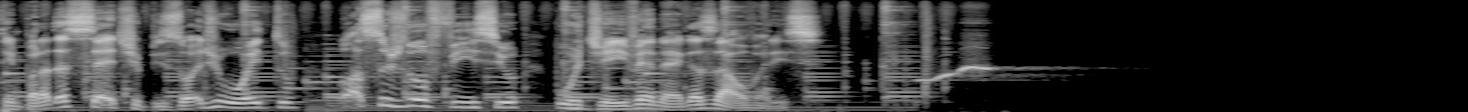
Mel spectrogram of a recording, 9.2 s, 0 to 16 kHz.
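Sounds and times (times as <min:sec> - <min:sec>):
speech: 0:00.0 - 0:05.2
person whistling a tune: 0:05.6 - 0:07.1.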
